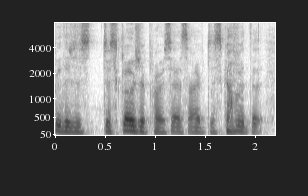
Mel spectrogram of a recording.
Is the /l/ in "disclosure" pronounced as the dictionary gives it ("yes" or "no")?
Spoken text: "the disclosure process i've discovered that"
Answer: yes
